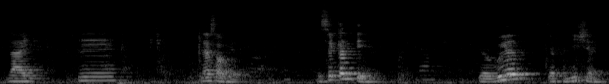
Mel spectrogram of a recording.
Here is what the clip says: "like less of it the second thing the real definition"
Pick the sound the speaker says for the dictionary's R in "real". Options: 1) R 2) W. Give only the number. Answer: 2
